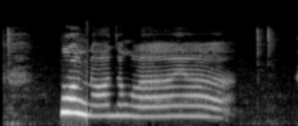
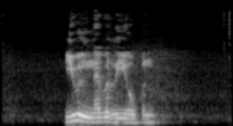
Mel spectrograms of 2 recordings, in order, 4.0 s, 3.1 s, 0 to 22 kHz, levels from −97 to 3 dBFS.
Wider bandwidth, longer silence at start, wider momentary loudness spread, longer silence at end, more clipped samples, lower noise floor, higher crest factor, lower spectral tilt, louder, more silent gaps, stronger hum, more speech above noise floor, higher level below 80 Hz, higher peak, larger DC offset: second, 8.6 kHz vs 10.5 kHz; about the same, 0.8 s vs 0.85 s; about the same, 20 LU vs 20 LU; about the same, 1 s vs 1.05 s; neither; second, -59 dBFS vs -70 dBFS; about the same, 18 dB vs 18 dB; second, -4 dB/octave vs -6.5 dB/octave; first, -16 LUFS vs -20 LUFS; neither; neither; second, 30 dB vs 50 dB; about the same, -66 dBFS vs -62 dBFS; about the same, -2 dBFS vs -4 dBFS; neither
